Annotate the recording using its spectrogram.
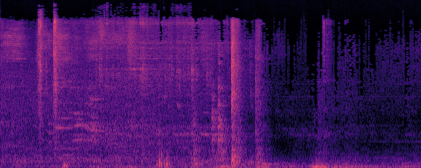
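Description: Hydraulic elevator doors sliding shut with a few clicks and knocks and a loud clunk, then a low steady hum as the hydraulic pump runs and the car starts up.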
